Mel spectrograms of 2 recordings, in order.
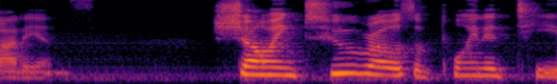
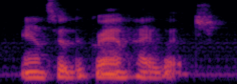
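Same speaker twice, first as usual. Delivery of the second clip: ordinary delivery, nothing marked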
